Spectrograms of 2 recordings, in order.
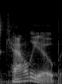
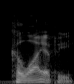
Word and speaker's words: Calliope: possible that I might call this Calliope and not Calliope which is this is Calliope charismatic bard for cost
